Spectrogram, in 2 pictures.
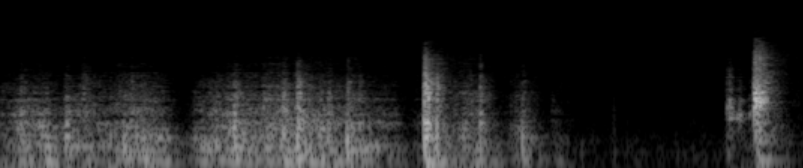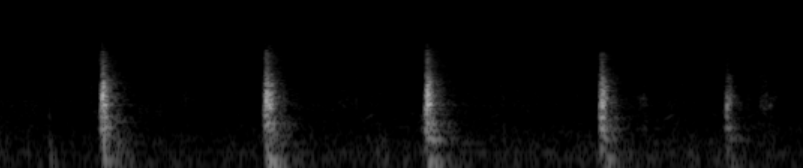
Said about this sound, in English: Check the lock seal. Okay. All right, open the inner door.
